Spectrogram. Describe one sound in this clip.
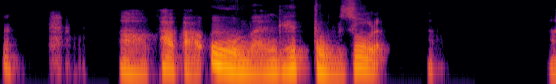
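An elderly man laughs.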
